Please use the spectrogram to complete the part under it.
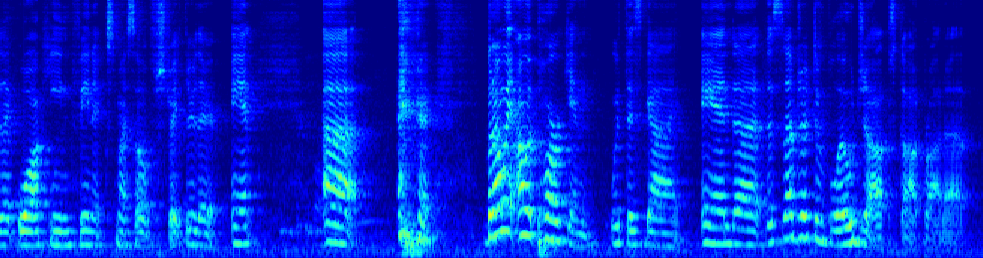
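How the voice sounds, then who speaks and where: A woman in her twenties with a raspy voice, performing a self-deprecating stand-up set with lots of fillers and halting restarts. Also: lowish voice. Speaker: stand-up comedian. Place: comedy club stage. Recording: echoey room heard from a distance.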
